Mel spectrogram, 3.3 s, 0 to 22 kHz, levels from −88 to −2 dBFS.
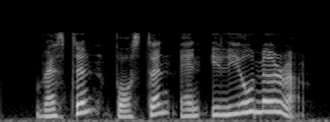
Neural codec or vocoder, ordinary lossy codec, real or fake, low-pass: autoencoder, 22.05 kHz, a latent of 192 numbers a frame, VITS, trained on many speakers; none; fake; 7.2 kHz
